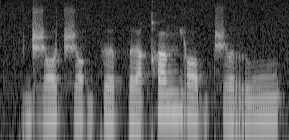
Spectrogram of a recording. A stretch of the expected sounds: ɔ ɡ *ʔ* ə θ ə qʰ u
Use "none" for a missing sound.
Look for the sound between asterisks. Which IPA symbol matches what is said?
k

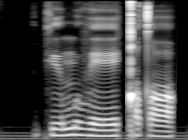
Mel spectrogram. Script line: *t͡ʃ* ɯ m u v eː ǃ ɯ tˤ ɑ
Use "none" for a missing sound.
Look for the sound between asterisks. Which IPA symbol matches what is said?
kʲ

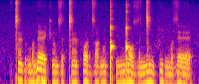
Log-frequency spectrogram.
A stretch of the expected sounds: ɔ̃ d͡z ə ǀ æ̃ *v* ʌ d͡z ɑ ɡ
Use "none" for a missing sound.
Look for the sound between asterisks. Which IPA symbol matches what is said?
f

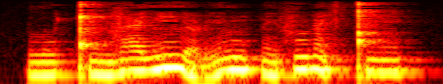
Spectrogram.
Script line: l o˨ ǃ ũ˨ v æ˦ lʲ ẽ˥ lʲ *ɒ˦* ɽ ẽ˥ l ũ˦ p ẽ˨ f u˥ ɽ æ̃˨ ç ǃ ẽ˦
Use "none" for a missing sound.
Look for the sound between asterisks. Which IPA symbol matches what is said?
ɒ˩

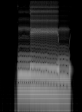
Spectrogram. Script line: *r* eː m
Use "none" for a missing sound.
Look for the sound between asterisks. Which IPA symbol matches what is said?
n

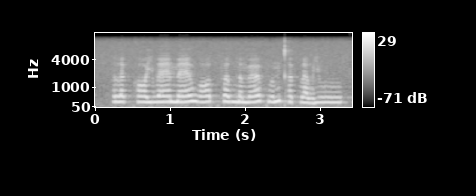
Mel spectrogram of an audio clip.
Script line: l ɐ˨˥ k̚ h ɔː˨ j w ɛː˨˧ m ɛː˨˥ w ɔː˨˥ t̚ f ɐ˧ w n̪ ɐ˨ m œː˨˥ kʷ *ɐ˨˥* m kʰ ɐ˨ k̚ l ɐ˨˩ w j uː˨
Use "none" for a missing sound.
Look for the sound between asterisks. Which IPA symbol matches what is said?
ɐ˨˥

